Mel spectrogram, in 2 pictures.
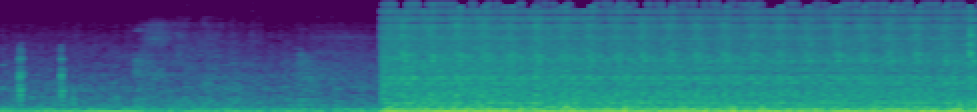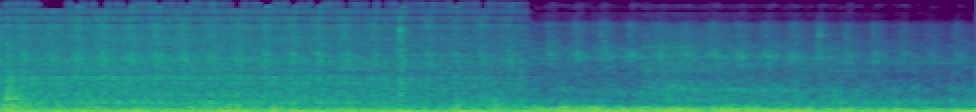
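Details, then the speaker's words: Square body truck on the way to a car show: fires up loud and lumpy with uneven low thrum and churning undertone; owner hears something rotating and says it isn't running right, cause unknown, parked. "The square body is making some noise. I have no idea what it is. Sounds like something rotating and it also ain't running exactly right."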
